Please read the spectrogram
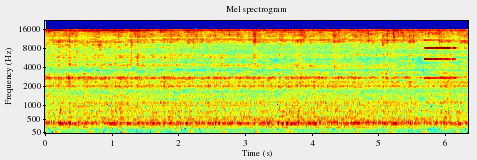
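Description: WEISAN RC210E800 mini bench lathe running an automatic thread-cutting pass, its spindle turning while the carriage feeds the threading tool along a steel shaft under the electronic leadscrew. It makes a steady motor-and-gear hum with faint regular low knocks.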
